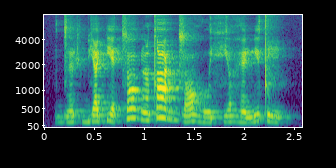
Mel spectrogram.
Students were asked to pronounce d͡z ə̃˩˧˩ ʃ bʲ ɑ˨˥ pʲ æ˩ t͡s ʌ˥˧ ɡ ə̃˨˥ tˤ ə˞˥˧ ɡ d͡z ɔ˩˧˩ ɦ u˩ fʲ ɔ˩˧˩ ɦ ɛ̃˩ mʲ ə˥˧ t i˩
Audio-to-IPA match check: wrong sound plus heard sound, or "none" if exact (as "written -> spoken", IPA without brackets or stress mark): ʌ˥˧ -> ɔ˥˧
